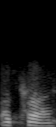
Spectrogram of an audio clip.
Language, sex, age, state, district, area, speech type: Hindi, female, 45-60, Bihar, Madhepura, rural, conversation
